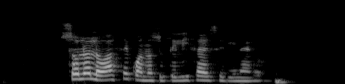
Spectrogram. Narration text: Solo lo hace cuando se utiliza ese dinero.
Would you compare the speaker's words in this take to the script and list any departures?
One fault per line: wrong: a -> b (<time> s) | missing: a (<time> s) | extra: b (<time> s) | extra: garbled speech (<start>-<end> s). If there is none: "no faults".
no faults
